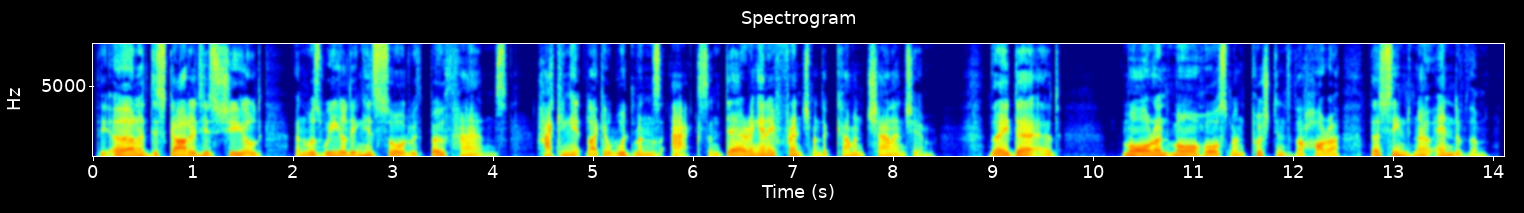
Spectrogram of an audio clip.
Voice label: Speech DRY; Speech In Church; RaySpace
